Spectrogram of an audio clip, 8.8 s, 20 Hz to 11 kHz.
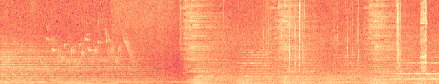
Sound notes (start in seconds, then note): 0.9 birds singing; 4.0 soft music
